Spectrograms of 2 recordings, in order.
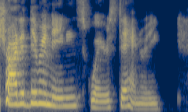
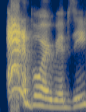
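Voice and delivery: plain reading voice

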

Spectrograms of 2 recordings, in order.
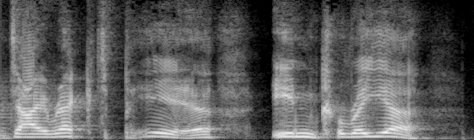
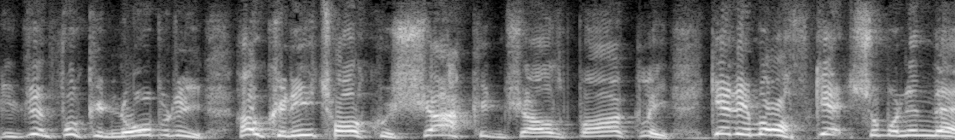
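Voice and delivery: higher, indignant fan rant; mocking pleb rant; 6 semitones higher than usual. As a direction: scoff it like an outraged armchair fan. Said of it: "The pleb take goes like this".

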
